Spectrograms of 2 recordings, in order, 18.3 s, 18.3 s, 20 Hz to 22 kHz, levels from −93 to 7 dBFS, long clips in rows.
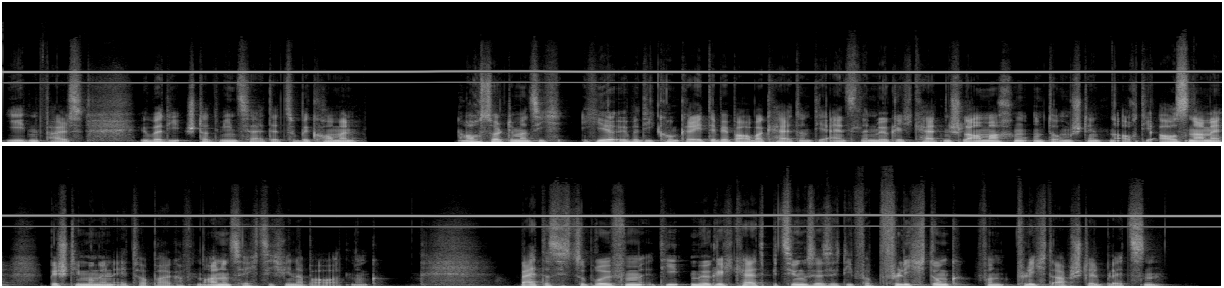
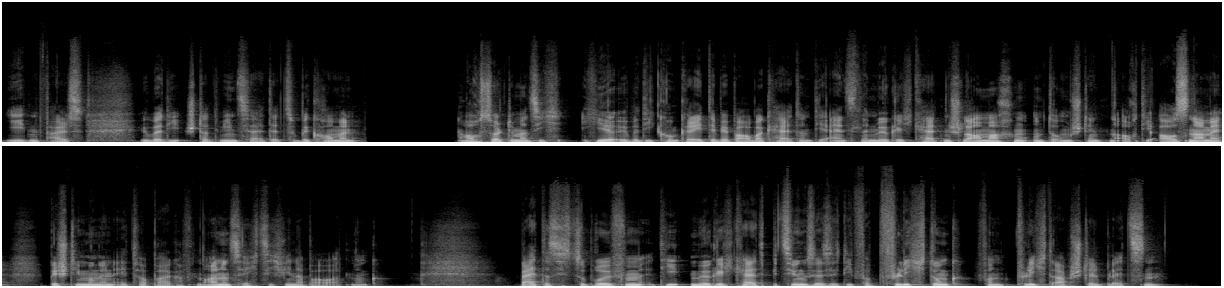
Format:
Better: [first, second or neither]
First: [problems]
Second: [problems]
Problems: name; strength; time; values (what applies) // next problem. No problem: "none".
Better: second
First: high-pitched whine; loud; throughout; 11 kHz, 5 dB below the speech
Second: none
